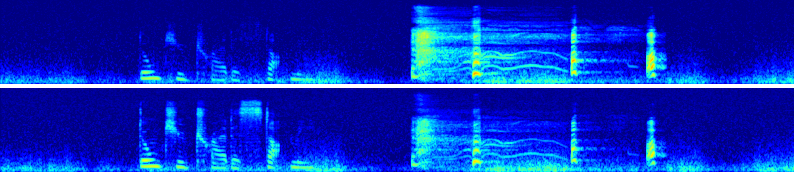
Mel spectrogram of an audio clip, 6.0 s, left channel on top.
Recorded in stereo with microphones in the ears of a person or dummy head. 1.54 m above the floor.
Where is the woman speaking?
55° right (ahead or behind).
